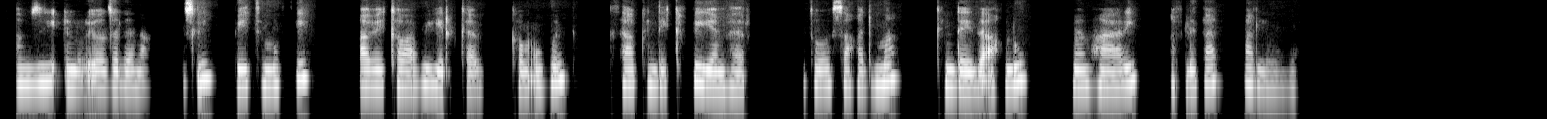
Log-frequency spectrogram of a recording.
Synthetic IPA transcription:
ʔaβziɨnɨɾḭʔo̞zɐlːɐna | mɨslib̥e̞t̪ʰːɨmɨɾt̪ʰi | ʔaβɐjkʰɐβaβijɪɾɨkʰːɐβ | kʰɐmʔuwʊn | kʰɨ̥saβkʰɨnd̪ɐjkʰɨ̥flijɛmhɨɾ | ʔɨt̪ʰɐwɔsaxɐd̪ɨmːa | kʰɨnd̪ɐjzɨ̰ʔa̰xlu | mɐmɦaɾi | xɨflɨt̪ʰat̪̚ | alːɐwo

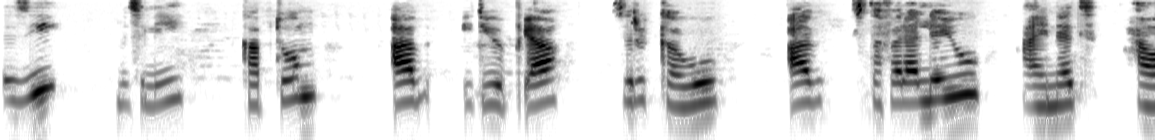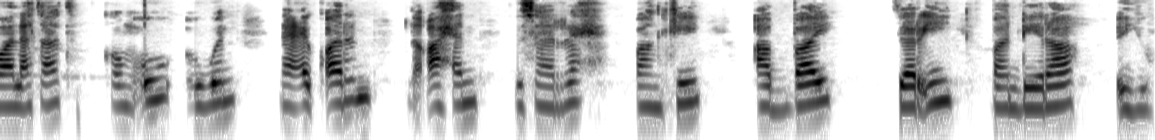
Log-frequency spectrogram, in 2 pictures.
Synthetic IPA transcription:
ʔɨzi | mɨsli | kʰaβt̪ʰo̞m | ʔaβ | ʔit̪ʰijo̞pʼja | z̥ɨɾɨkʰːɐβu | ʔaβ | z̥ɨt̪ʰɐfɐlalɐju | ʕajnɐt̪ | ħawalat̪ʰat̪ | kʰɐmʔuʔɨwːʊnː | ajʕɨkʷʼaɾɨn | lɨ̰χʼaħɨn | zɨsɐrːɨħ | b̥aŋkʰi | ʔabːaj | z̥ɐɾʔiband̪e̞ɾa | ʔɨjːu

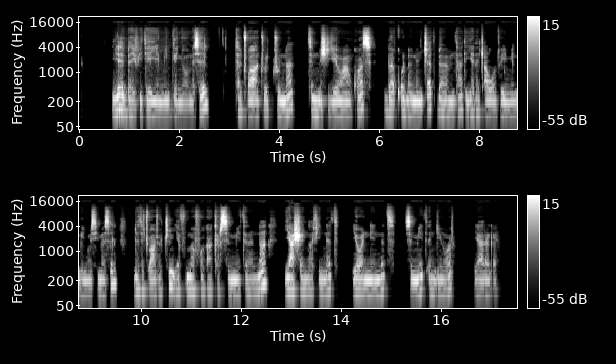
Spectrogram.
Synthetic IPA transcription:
jɪhbəfit̪ʰe̞jɛmːiɡːəɲːəwmɨsɨl | t̪ʰət͡ʃʼat͡ʃʰo̞t͡ʃːunːa | t̪ʰɨnːɨʃjɛwaŋkʷʰas | bəkʼulmmɨnt͡ʃʼɛt̪bəməmt̪ʰat̪ɨjːɛt̪ʰət͡ʃʼawɔt̪ʰujɛmːiɡːəɲːusiməsl | lət̪ʰət͡ʃʼwat͡ʃʰo̞t͡ʃːɪnjɛməfɔkʰakʰəɾsɨmːe̞t̪ʰɨnɨnːa | jɛaʃːɛnːafinːət̪ | jɛwɔnːenːət̪ | sɨmːe̞t̪ɨnd̪ino̞ɾ | jaɾəɡal

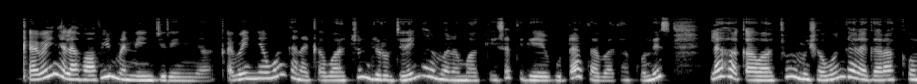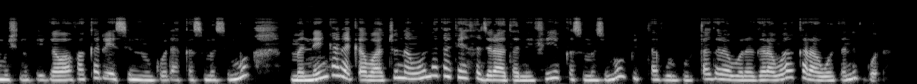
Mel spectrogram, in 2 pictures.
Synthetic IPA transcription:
kʼɐβe̞ːɲːɐlɐfaːfɪmɐnːe̞ːnd͡ʒɪɾe̞ːɲːaːkʼɐbe̞ːɲːɐwːɐŋkɐnɐkʼɐbaːt͡ʃːuːnd͡ʒɪɾʊfd͡ʒɪɾe̞ːɲːɐlɐmɐnɐmaːkeːsːɐt̪ːɪɡɐʔeːɡʊd̪ːaːt̪ɐbɐt̪ɐkʊnɪslɐfɐkʼɐβaːt͡ʃːuhɔmɪʃɐwːɐŋɡɐɾɐɡɐɾaːɐkːɐɔmɪʃɪnʊfɡɐβaːfɐkːɐᶑɪjeːsːɪnːuɡɔᶑɐːkːɐsʊmɐsɪmːo̞ːmɐnːe̞ːŋkɐnɐkʼɐβaːt͡ʃːuːnːɐmo̞ːnːɐkɐke̞ːsːɐd͡ʒɪɾaːt̪ɐniːfɪɐkːɐsʊmɐs̬ɪmːo̞ːbɪt̪ːafɡʊɾɡʊɾt̪aːɐɾwɡɐɾɐwːɐɾɐkːɐɾaːwːɐt̪ɐniːfɡɔᶑɐ̥

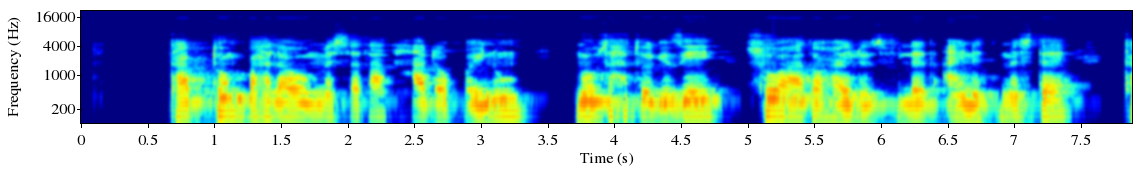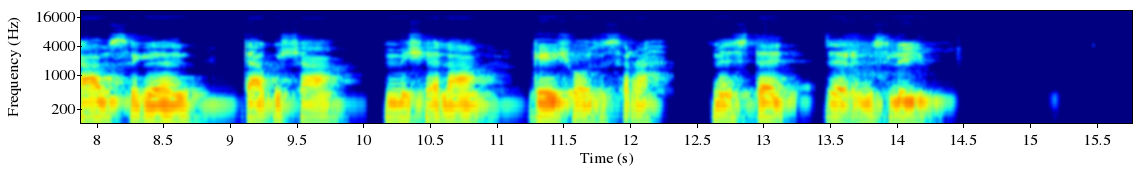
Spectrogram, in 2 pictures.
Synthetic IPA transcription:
kʰaβt̪ʰo̞mbaɦlawimɐst̪ʰɐt̪ʰat̪ħad̪ɐko̞jnu | mɐβzaħt̪ʰuʔɡize̞ | suwat̪ʰɐɦajluzɨfɨlːɐt̪ʼʕa̰jnɐt̪mɐst̪ʰɐ | kʰaβsɨɡɐnd̪̥aɡuʃa | mɨʃɐla | ɡeʃo̞zɨsɨɾːaħ | mɐst̪ʰɐzɐɾḭmɨsliɨjːu

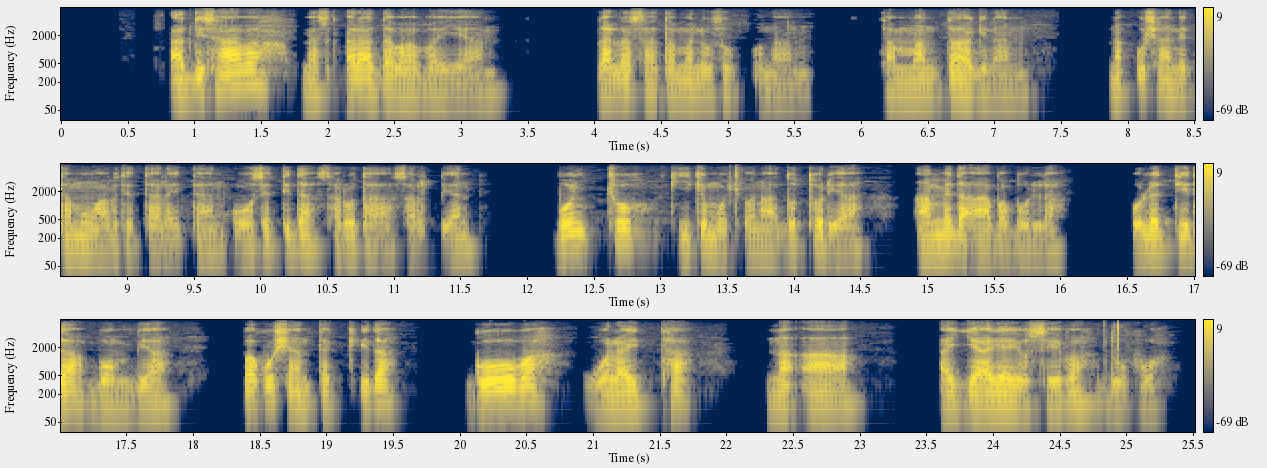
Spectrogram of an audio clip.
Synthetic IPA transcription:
ʔɐd̪ːɪsaːbɐmɐskʼɐlɐd̪ɐβaːbɐjːan | ɡɐlːɐsːaːt̪ɐmːɐnɛʊsʊbːʊ̰nan | t̪ɐmːɐnt̪ːaːɡɪnɐnː | ɐʔʊʃaːnːɛt̪ɐmʊmaːɾɔt̪ɛt̪ːaːlɐjt̪ːɪjɐno̞ːsɛt̪ːɪd̪ɐsɐɾɔt̪aːsɐlpːɪjɐn | bɔnt͡ʃːɔkiːkɛmɔt͡ʃʼːɔnaːd̪ɔt̪ːɔɾɪjaː | ʔaːmːɛd̪ɐʔaːbɐbɔlːɐ | ɔlɛt̪ːɪd̪ɐbɔmbɪjaː | b̥ɐkʊʃɐnt̪ɛkʼːɪd̪ɐ | ɡoːbɐ | wɔlɐjt̪ʰːɐ | nɐʔaː | ɐjːaːɾɪjajoseːbɐd̪uːpːʊwɐ

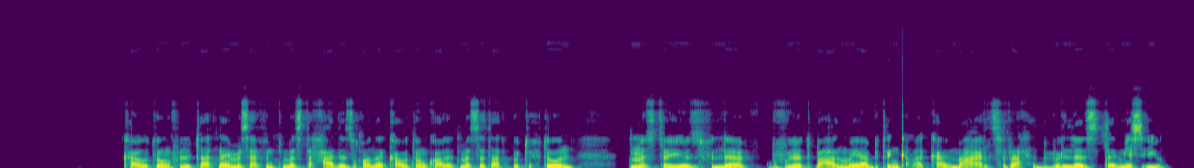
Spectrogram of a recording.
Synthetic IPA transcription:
kʰaβt̪ʰo̞mfɨlut̪ʼat̪najmɐsafɨnt̪ʰimɐst̪ʰɐħad̪ɐzɨxo̞nɐkʰaβt̪ʰo̞mkʰalo̞t̪mɐst̪ʰɐt̪ʰat̪̚bɨt̪ʰʊħt̪ʰiwʊn | mɐst̪ʰɐjuz | bɨfɨlut̪ʼbaʕalmojabɨt̪ʼɨŋkʼɐχʼɐkʰalmaʕalsɨɾaħbɨβɨlːɐzɨt̪ʰɐmesʔɨjːu

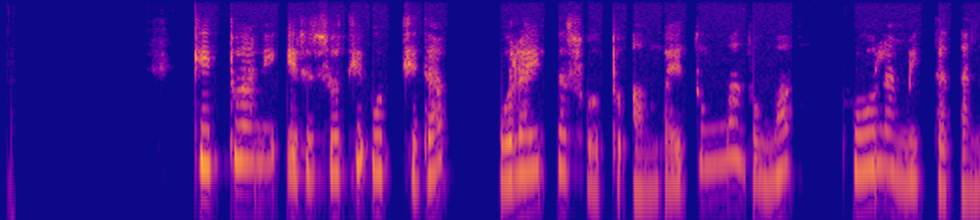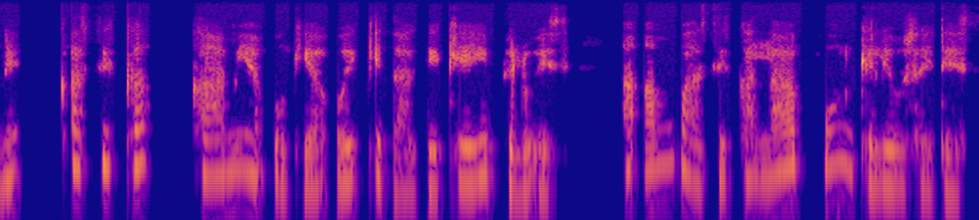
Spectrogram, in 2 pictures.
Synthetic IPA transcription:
ɡ̥ɪt̪ːʊwɐnɪʔɪɾzɔt̪ɪʔʊt̪ʰːɪd̪ɐ | wɔlɐjt̪ːɐsoːt̪ːɔʔɐmbɐjd̪̥ʊmːɐd̪ʊmːɐ | pʰuːlɐmɪt̪ːɐt̪ɐnːɛ | kʼɐsːɪkːɐ | kʰaːmɪjɐʔɔɡɪja̰ːʔɔjkʼːɪd̪aːɡeːkʰe̞ːhɪpʰːɛlɔʔḛːs | hɐʔɐmbaːsːɪkːɐlaːbːuːnkɛlɪjʊsɐjd̪e̞ːs

